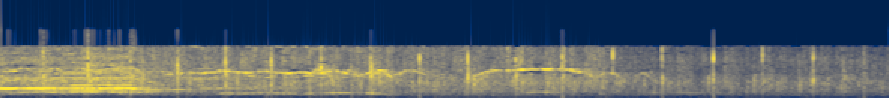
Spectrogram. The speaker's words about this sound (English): Appreciate all of you. Happy holidays. Give them a hand, guys. Give them a hand.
